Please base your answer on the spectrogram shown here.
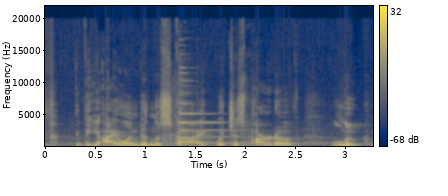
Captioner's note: bell rings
